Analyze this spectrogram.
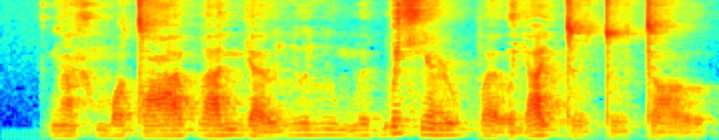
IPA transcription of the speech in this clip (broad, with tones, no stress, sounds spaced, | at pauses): ɡ ã˧˩˧ x m ɔ˧˩ t ʕ a˨˥ b a˨˥ nʲ a˧˩˧ ʊ̯ ʎ ʊ˦ ʎ u˧˩ m ɘ˧˩˧ b ʊ˦ sʲ ã˦ ɭ u˦ p ɐ˧˩ ʊ̯ j a˦ lʲ t u˧˩˧ t u˨˥ t ɒ˧˩˧ ʊ̯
